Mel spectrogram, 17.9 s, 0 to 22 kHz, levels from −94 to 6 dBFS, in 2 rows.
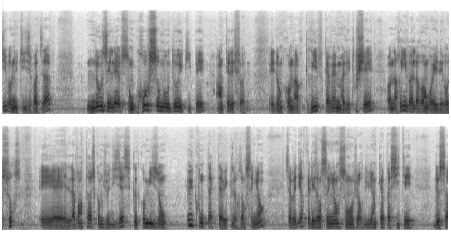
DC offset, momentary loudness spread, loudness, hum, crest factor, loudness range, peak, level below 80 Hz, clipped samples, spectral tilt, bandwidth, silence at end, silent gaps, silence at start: under 0.1%; 8 LU; -15 LUFS; none; 16 dB; 3 LU; 0 dBFS; -46 dBFS; under 0.1%; -5.5 dB/octave; 16 kHz; 0 s; none; 0 s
